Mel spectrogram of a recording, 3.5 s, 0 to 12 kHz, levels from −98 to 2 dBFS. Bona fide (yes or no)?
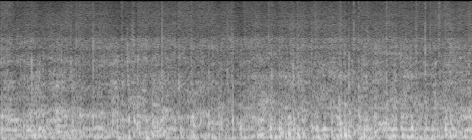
no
